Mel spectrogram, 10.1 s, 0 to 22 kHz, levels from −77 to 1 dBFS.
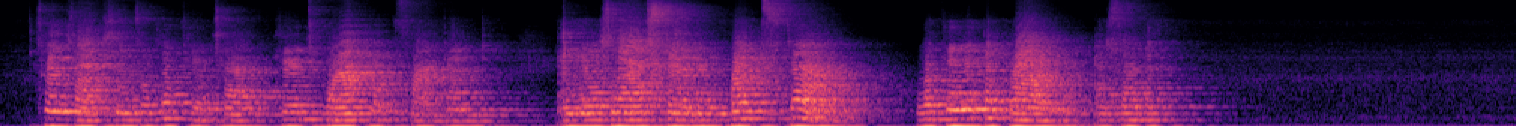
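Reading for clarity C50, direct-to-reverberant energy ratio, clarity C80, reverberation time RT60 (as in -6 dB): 1.5 dB, -3.0 dB, 4.0 dB, 1.2 s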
